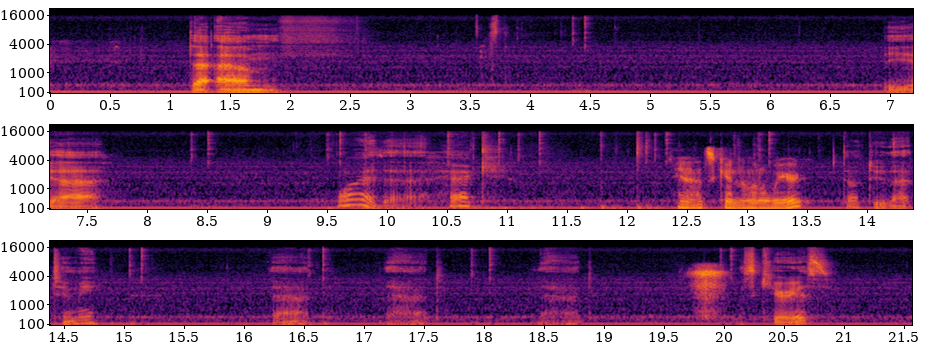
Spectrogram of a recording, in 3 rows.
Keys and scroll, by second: 3.7 f, 9.3 x, 9.5 v, 10.6-12.8 typing, 11.7 super+z, 14.0 space.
